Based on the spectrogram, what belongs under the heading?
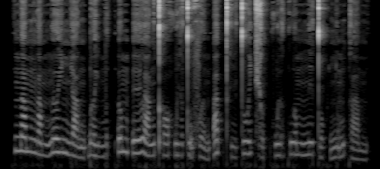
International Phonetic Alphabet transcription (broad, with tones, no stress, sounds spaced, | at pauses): n a˧ m ŋ a˨˩ m n əː˧ j ɲ a˧˩ ŋ ɓ ə˨˩ j m ə˨˩ t̚ ʔ ə˧ m ʔ e˨˦ l a˨˦ ŋ t̪ʰ ɔ˨˦ h w i˨˦ ə̯ t̪ ṵ˧˨ f əː˧˩ n ʔ a˦˥ t̚ t̪ʰ i˨˩ t̪ u˨˦ ə̯ t͡ɕ o˨˩ t̚ h w ɨ̰˧˨ ə̯ k w ə˧ m n i˧ t̪ o˨˩ k̚ ɲ ə̰˧˥ m k a˨˩ m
